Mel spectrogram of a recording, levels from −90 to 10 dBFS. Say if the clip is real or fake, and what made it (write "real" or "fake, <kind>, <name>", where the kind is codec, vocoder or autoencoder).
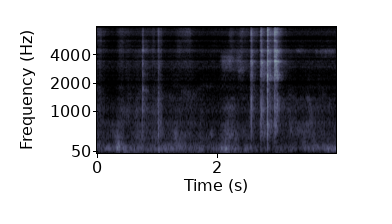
fake, codec, ZipCodec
